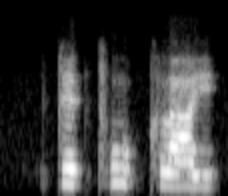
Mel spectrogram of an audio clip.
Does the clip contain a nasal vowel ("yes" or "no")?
no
